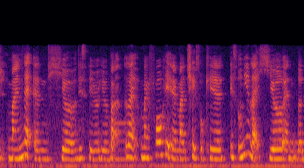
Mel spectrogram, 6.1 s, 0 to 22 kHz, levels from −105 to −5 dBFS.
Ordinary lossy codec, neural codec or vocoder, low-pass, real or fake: none; none; 7.2 kHz; real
